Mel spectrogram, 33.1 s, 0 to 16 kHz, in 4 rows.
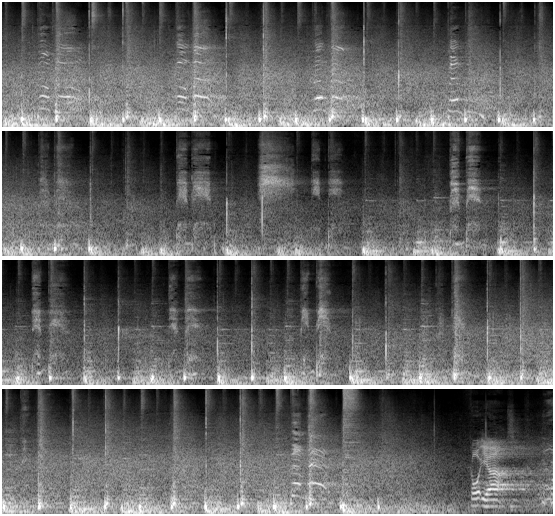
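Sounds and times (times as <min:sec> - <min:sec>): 
hands drumming on boxes with dull low booms: 0:00.0 - 0:15.1, 0:15.7 - 0:31.6.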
